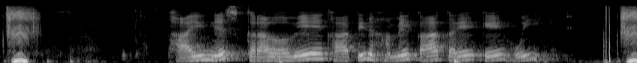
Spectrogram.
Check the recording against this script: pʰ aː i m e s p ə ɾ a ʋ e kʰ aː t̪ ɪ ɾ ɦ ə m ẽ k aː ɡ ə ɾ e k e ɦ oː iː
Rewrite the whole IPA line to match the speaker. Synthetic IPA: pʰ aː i n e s k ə ɾ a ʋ e kʰ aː t̪ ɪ ɾ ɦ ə m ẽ k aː k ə ɾ e k e ɦ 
